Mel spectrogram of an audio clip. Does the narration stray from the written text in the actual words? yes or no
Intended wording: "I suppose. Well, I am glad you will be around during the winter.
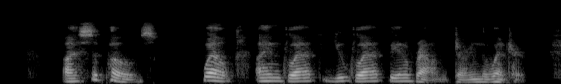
yes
